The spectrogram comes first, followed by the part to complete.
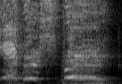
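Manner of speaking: high, shrill meltdown yell. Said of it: "he literally loses his mind. He's like".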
